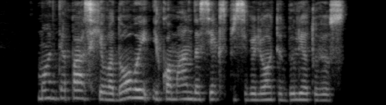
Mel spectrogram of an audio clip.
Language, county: Lithuanian, Panevėžys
